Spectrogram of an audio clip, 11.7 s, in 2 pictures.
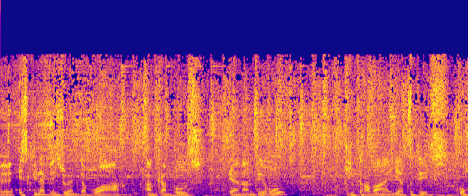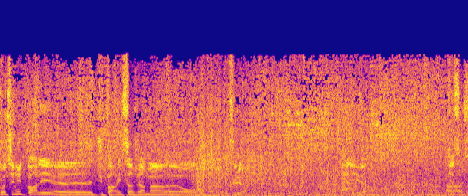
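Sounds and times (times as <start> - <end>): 
speech: 0.1 - 3.7, 4.3 - 9.5, 11.4 - 11.7
thunderstorm sound effect: 8.2 - 11.7.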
